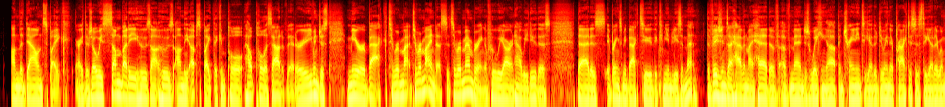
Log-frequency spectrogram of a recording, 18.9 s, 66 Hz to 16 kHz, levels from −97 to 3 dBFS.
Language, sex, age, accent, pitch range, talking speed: English, male, 20-39, American, 90-115 Hz, 245 wpm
